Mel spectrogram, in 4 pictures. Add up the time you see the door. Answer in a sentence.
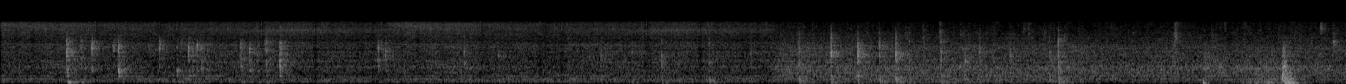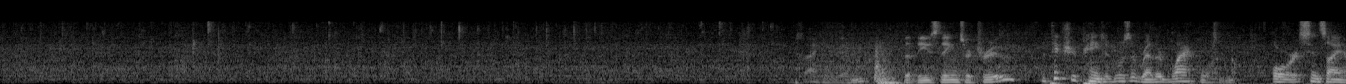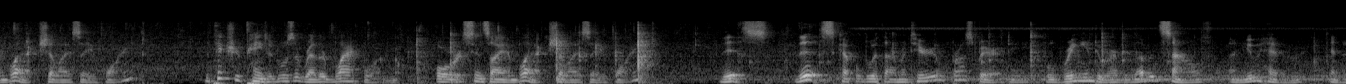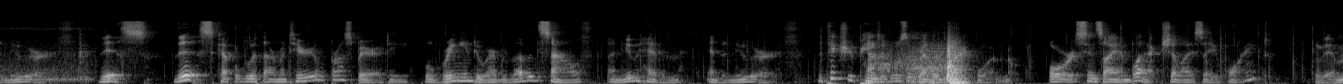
You can hear the door for 3 seconds altogether.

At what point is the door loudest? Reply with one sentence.
The loudest moment of the door is at 50 seconds.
